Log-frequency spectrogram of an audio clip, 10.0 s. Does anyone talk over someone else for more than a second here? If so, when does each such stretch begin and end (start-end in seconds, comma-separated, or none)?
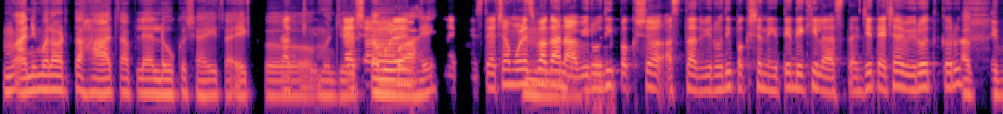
2.8-4.3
